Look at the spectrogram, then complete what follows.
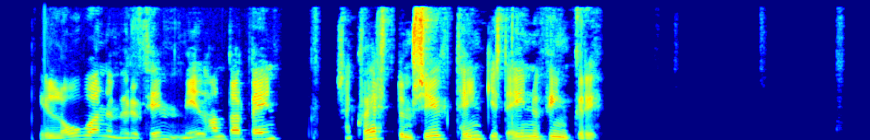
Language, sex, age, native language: Icelandic, male, 50-59, Icelandic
